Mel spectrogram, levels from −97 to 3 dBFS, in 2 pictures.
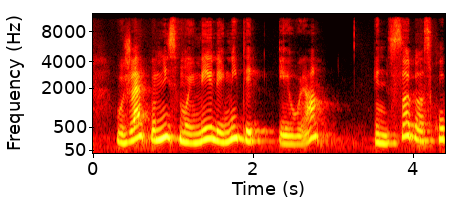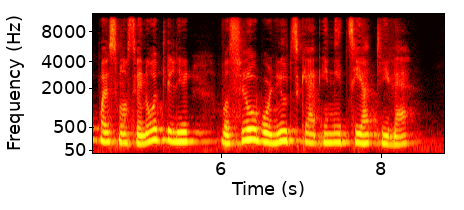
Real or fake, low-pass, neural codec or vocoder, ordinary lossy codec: fake; 10.8 kHz; codec, 24 kHz, 1 kbps, SNAC; none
